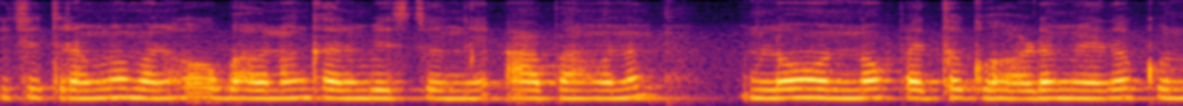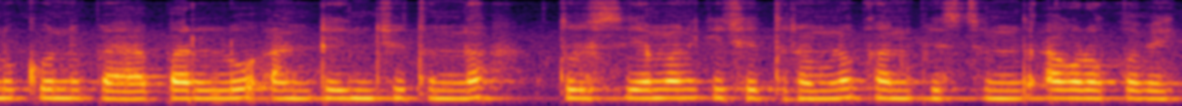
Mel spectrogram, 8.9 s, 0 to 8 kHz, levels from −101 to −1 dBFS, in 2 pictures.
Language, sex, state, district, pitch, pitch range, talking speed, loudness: Telugu, female, Andhra Pradesh, Chittoor, 235 Hz, 230-240 Hz, 150 wpm, -16 LUFS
